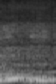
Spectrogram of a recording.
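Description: A motorcycle engine runs hard in a brief, loud, close burst, a steady low droning roar without break and with no voices over it.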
